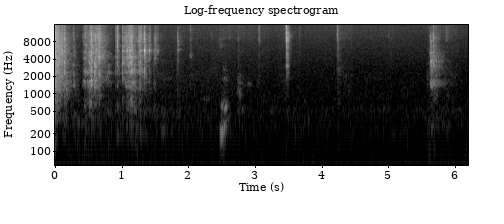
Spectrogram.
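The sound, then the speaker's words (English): Crinkly wrapper rustling as a pack of hockey trading cards is torn open, a dense burst of crackling over the first second and a half, followed by a few soft, isolated ticks and taps in near quiet. “Let me see if this is the same card. See? I'll open up one more while we're doing this.”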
